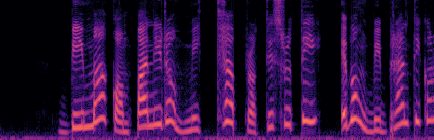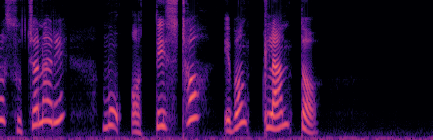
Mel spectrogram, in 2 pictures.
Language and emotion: Odia, disgusted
